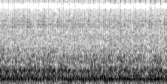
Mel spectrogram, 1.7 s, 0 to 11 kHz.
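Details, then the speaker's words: 2010 Ford F-150 5.4L 3-valve V8 idling after VCT solenoid replacement; steady low burble, no miss or shake, normal tick only, no leaks; smooth healthy idle. "Sounds pretty good. I mean, aside from that ticking, but they all do that. Every car. No leaks so far."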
